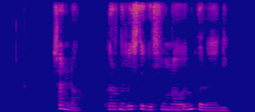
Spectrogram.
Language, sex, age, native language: Icelandic, female, 20-29, Icelandic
